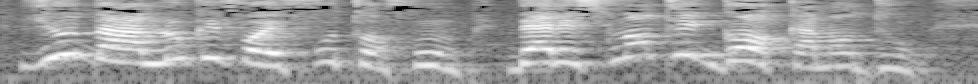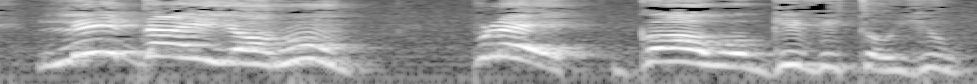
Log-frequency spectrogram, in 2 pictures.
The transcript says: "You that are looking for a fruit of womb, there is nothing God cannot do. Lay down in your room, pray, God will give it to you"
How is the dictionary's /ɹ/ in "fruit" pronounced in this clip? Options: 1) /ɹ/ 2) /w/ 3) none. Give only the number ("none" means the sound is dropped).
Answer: 3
